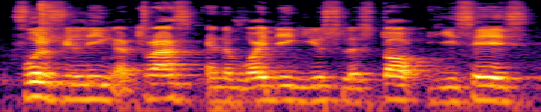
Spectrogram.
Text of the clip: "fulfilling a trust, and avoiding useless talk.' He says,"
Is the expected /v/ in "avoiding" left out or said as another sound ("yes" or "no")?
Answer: no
